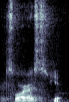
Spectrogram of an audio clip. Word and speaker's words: Suarez: Yeah, you said it right, Suarez.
